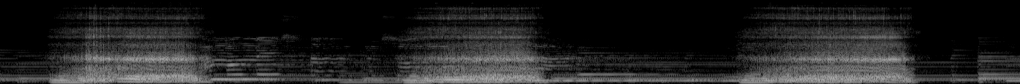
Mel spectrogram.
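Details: Heavy snoring from a "little lady" who snores like a big man: loud, rough snores roughly every three seconds, with soft music underneath.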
